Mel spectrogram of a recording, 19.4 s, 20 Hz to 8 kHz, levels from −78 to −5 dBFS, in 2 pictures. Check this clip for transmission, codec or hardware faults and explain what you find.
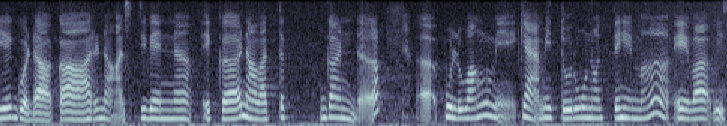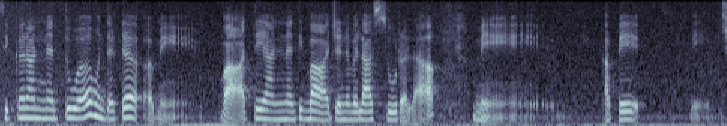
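I find no faults in this clip.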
